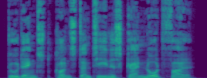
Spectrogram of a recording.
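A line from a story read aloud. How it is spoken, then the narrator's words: Call. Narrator (German): rief er Freddy zu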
